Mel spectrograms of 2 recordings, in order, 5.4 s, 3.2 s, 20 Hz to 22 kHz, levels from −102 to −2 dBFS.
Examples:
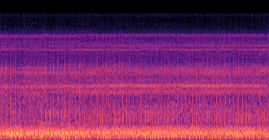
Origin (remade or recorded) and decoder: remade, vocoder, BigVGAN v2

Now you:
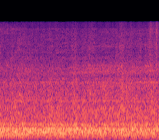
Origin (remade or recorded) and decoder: remade, vocoder, Vocos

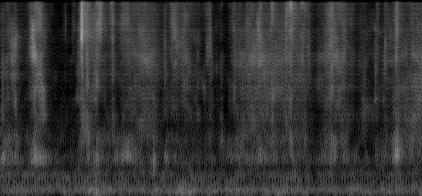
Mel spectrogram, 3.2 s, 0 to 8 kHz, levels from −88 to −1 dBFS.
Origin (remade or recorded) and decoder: remade, vocoder, Vocos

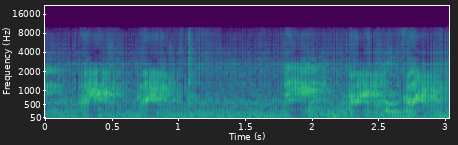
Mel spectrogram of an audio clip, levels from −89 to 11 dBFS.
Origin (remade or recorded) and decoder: remade, vocoder, BigVGAN v2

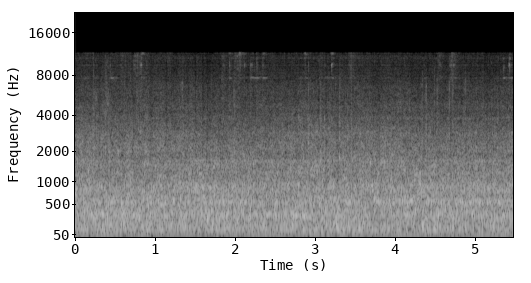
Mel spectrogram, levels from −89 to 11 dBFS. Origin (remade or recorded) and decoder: remade, vocoder, BigVGAN v2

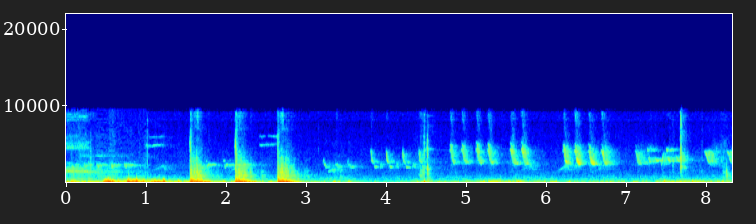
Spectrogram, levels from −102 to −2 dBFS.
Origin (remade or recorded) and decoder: recorded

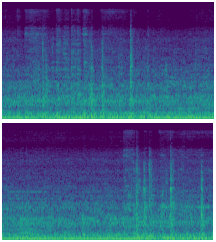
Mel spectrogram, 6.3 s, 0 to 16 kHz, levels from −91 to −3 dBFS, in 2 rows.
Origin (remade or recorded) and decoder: recorded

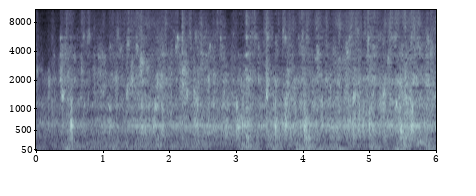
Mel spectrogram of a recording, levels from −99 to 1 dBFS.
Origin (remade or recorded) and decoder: remade, vocoder, WaveNeXt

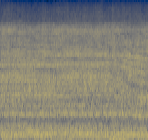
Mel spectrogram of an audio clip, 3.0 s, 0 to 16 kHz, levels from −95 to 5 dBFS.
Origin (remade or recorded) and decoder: recorded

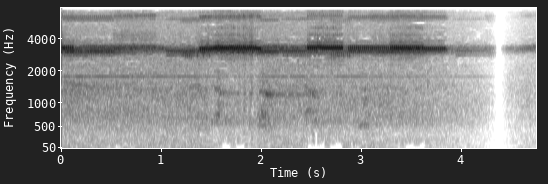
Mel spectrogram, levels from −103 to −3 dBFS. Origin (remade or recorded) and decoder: recorded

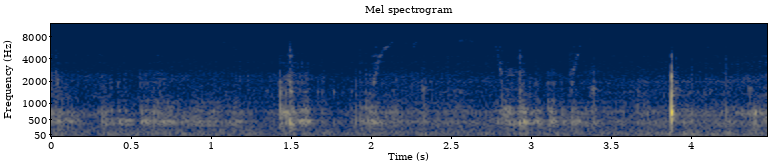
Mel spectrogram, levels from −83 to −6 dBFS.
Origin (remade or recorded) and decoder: recorded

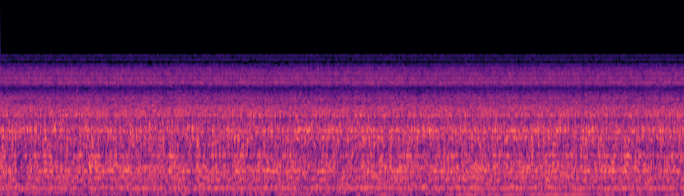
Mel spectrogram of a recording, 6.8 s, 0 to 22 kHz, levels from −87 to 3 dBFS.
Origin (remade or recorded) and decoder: remade, vocoder, BigVGAN v2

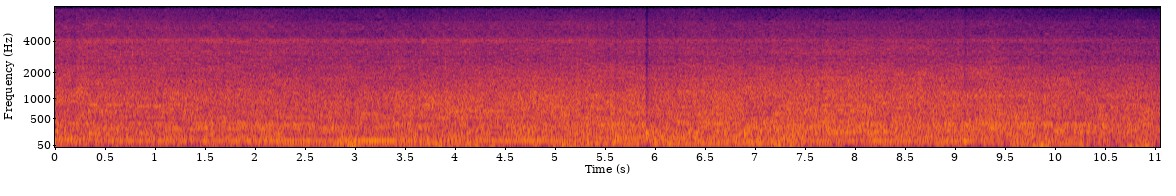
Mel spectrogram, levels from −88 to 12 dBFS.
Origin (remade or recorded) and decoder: remade, codec, SNAC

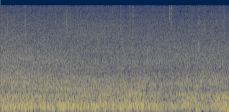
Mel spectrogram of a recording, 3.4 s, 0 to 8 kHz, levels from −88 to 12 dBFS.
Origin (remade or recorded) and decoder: recorded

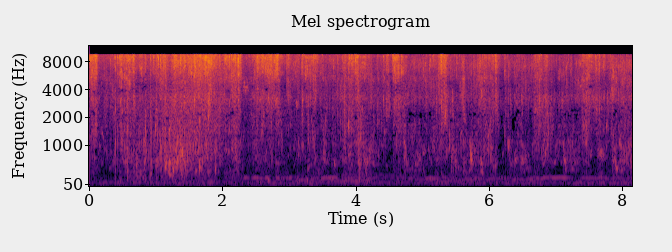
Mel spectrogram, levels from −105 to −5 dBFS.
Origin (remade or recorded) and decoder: remade, vocoder, BigVGAN v2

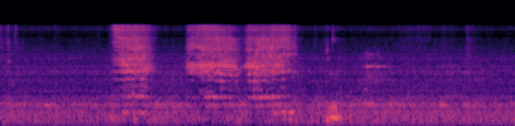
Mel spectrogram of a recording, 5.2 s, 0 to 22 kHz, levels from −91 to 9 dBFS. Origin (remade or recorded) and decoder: remade, vocoder, WaveNeXt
